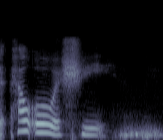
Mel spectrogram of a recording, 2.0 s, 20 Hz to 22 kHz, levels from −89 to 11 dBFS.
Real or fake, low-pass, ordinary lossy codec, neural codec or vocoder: fake; 7.2 kHz; none; codec, 16 kHz, 0.5 kbps, X-Codec, WavLM features, trained on Multilingual LibriSpeech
